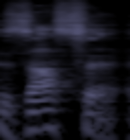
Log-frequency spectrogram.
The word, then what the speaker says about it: Sasse: Someone just asked, Cassie Scott asked, are you related to Ben Sasse? I hope I pronounce his name correctly. I'm pronouncing it the way Germans pronounce it. It's actually of Saxon origin.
